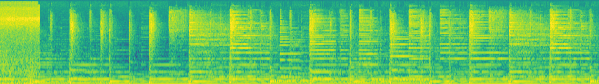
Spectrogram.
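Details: Plucked acoustic guitar music with a steady rhythm of strummed chords fills the whole stretch.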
